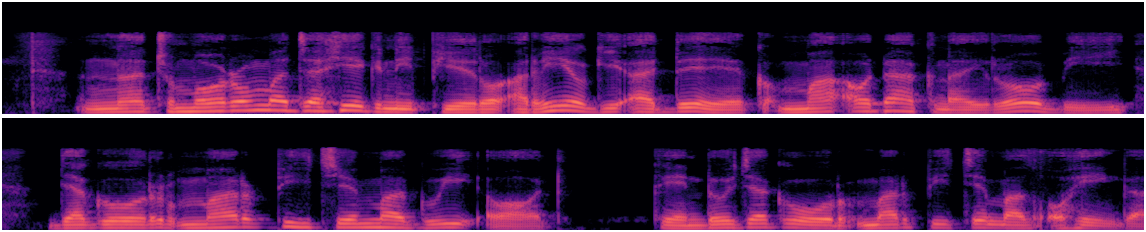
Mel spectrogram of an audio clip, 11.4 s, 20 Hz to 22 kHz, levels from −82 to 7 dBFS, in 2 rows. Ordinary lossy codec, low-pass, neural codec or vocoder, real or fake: MP3, 48 kbps; 7.2 kHz; codec, 16 kHz, 1 kbps, X-Codec, HuBERT features, trained on LibriSpeech; fake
